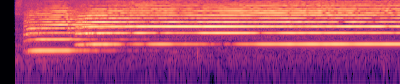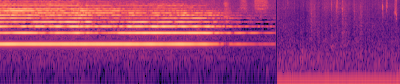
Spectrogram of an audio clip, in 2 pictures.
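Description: Shofar blast: a short lower note that jumps up to one long held note, fading out after about nine seconds. A low steady hum follows.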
